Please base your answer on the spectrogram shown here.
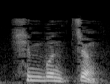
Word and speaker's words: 신분증: 쓰여진 것을 그대로 읽으면 신분증이지만 발음은 신분증 이렇게 발음해야 됩니다.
